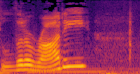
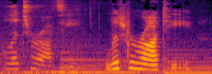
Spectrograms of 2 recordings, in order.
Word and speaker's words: Literati: okay so i've been told that it's actually pronounced literati literati so there we go that's how it's actually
